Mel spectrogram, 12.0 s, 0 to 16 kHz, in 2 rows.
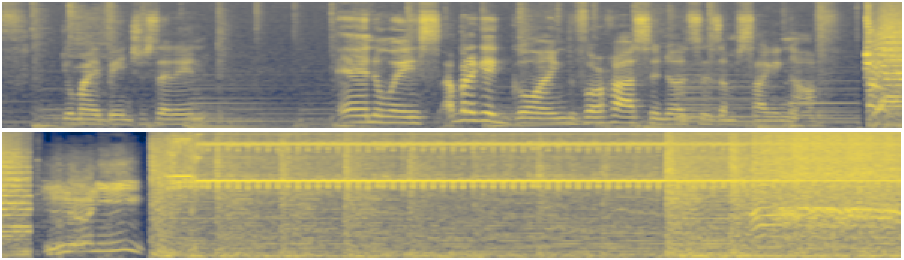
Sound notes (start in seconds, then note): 7.0 earrape and it's time to leave intensifies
